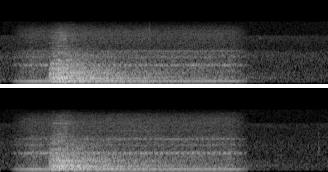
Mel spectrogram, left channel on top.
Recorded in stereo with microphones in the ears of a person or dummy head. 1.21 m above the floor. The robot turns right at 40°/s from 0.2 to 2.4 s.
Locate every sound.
0.5 s a thud: 5° left (ahead or behind), 2 m; by 0.8 s 15° left (ahead or behind), 2 m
